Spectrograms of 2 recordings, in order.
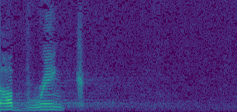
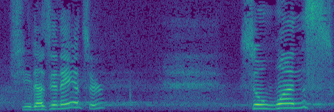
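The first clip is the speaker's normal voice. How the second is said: ordinary talk, nothing marked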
